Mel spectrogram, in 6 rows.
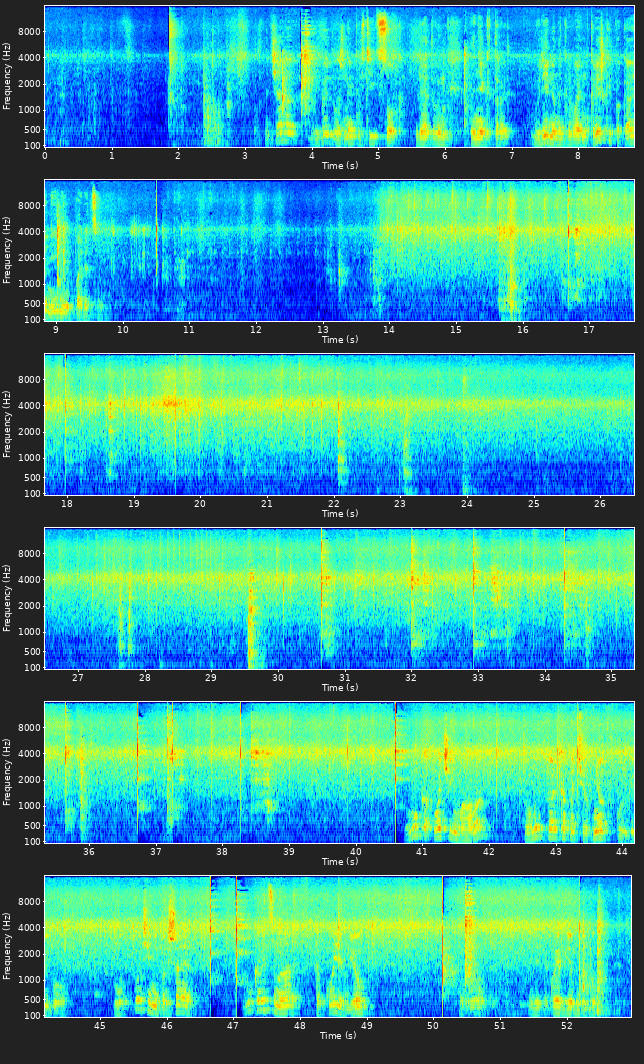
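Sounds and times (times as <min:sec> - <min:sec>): mushrooms sizzling in a pan: 0:01.3 - 0:10.1, 0:13.2 - 0:52.9
metal spoon scraping a pan: 0:16.6 - 0:18.9, 0:30.6 - 0:31.0, 0:32.0 - 0:33.6, 0:34.2 - 0:34.8, 0:35.6 - 0:36.0, 0:36.7 - 0:37.6, 0:38.2 - 0:39.0.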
